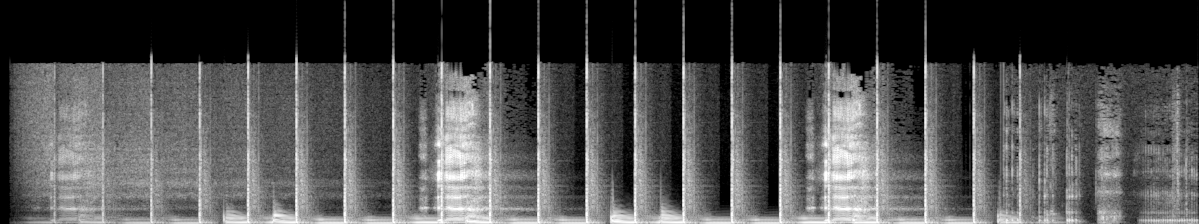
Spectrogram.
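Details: Electronic music with a repeating drum-machine beat and low synthesized tones throughout, with no animal sound present.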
